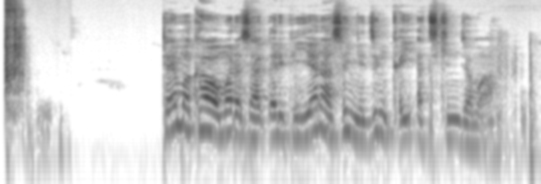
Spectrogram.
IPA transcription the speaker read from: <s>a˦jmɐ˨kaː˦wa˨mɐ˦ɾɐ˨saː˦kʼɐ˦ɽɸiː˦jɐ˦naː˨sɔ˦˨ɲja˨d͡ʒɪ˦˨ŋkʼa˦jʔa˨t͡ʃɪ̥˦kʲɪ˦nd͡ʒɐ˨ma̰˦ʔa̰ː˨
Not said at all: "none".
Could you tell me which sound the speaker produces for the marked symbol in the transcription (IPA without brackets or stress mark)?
t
